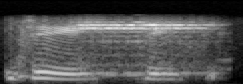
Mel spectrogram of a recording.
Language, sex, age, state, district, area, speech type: Sindhi, male, 45-60, Uttar Pradesh, Lucknow, rural, conversation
